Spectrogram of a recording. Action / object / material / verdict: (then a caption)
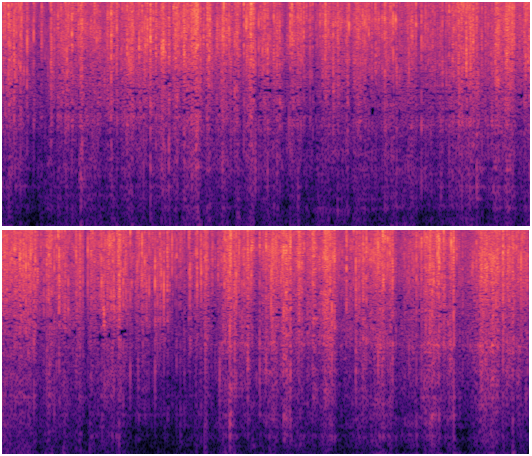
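scrape / maple leaves / dry leaves / none. Both gloved hands crumple bunches of dry brown maple leaves, rubbing and crushing them near the microphones. A dense, steady crackle and crinkle of sharp, bright snaps runs unbroken through the clip, with almost no low end.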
